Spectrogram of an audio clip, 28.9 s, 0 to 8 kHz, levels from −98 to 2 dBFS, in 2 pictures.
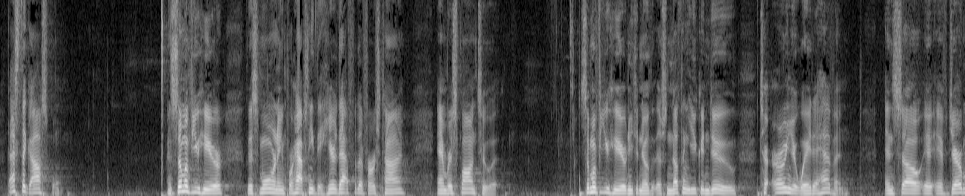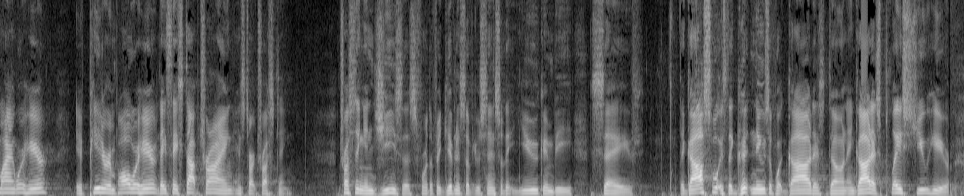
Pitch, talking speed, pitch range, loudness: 140 Hz, 195 wpm, 120-155 Hz, -19 LUFS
